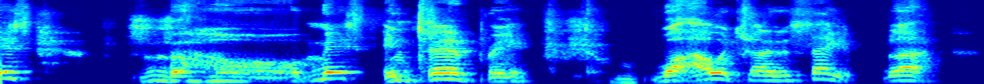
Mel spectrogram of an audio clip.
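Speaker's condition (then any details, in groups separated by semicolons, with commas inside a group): Cerebral palsy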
